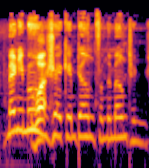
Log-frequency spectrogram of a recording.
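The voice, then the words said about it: Good put-on Indian impression voice. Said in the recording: “Wow, you do a good Indian impression.”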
